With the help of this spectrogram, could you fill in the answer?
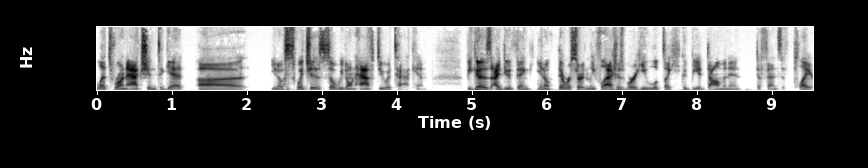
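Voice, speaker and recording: A man speaks fairly quickly at a medium pitch, his bright, sharp tone and fairly even intonation marked by big swings in loudness in a dry, close sound with no echo. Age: 30s. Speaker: basketball draft podcast host. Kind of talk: casual chat.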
